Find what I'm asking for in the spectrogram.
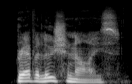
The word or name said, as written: revolutionize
